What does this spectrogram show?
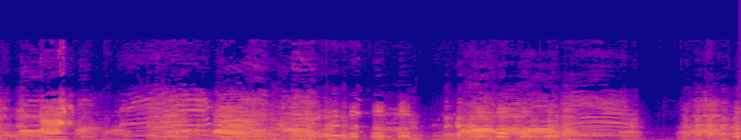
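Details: Backyard flock of African and Toulouse geese calling loudly, harsh nasal honks in quick overlapping bursts, with brief lulls near three seconds and again just before five seconds, over a faint steady hum.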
